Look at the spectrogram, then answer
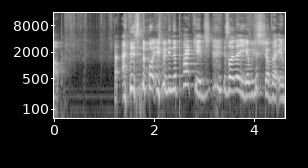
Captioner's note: laughs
